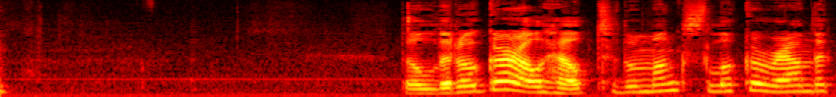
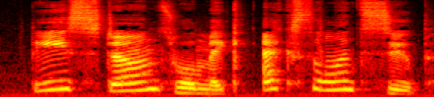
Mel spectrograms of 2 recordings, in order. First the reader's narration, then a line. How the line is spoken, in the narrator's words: said Sue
